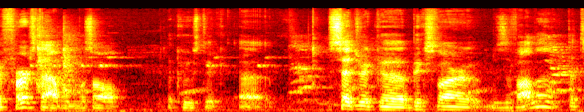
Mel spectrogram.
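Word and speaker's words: Cedric Bixler-Zavala: Cedric Bixlar Zavala, that's how you pronounce his name, from the Mars Volta, comes in, does some vocals and does drums.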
